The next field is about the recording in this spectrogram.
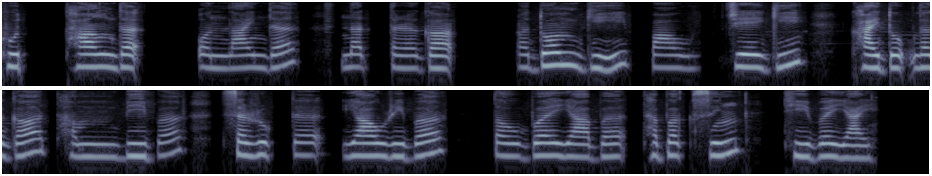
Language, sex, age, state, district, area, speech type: Manipuri, female, 18-30, Manipur, Kangpokpi, urban, read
